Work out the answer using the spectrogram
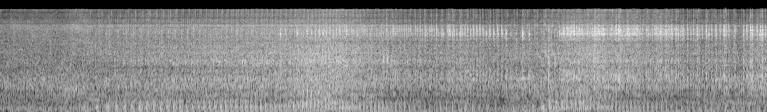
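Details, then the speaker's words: Honda Supra Fit motorcycle: loose metallic "kretek" rattle from the engine that gets busier as the throttle opens; analysed as the starter/dynamo gear contacting the magneto rotor, and the magnet was then replaced. "fokus lebih jelas semacam dari gear dari dinamo patirnya yang ketemu dengan magnet seperti itu yang saya Analisis"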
